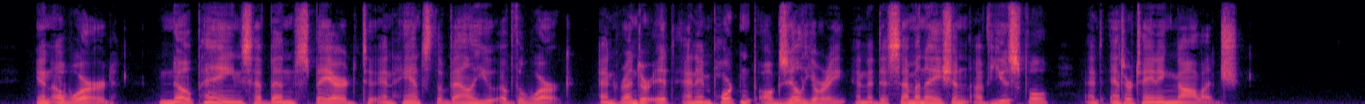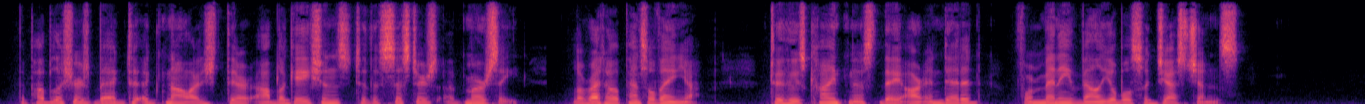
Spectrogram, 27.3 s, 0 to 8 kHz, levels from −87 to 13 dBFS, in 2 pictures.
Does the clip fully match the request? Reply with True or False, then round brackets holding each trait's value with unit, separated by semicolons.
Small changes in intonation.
False (4.3 semitones)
